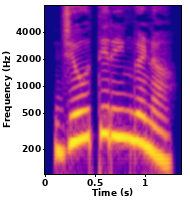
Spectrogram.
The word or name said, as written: ಜ್ಯೋತಿರಿಂಗಣ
